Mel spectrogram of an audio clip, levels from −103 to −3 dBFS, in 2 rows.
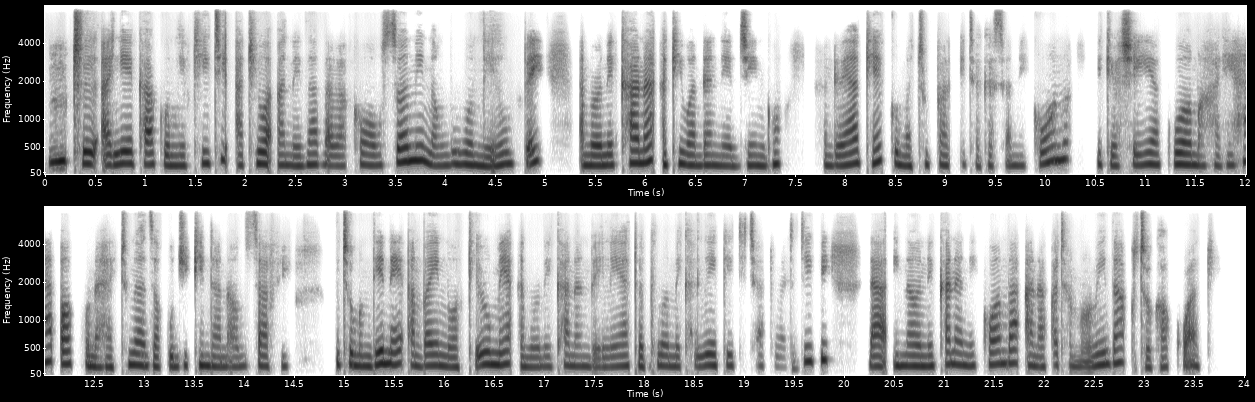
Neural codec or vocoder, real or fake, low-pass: codec, 16 kHz, 0.5 kbps, X-Codec, HuBERT features, trained on balanced general audio; fake; 7.2 kHz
